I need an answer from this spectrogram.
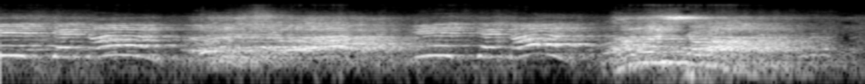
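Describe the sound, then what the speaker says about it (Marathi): At an assembly election rally in Koregaon, a crowd shouts and cheers in loud, rising bursts of overlapping voices. The cheering swells in waves several times across the stretch. "महेश दादासाठी जोरदार टाळ्या आहे"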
